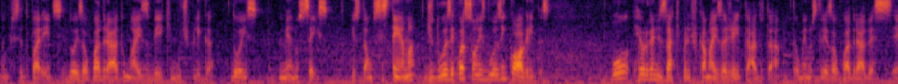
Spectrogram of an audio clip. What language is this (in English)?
Portuguese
